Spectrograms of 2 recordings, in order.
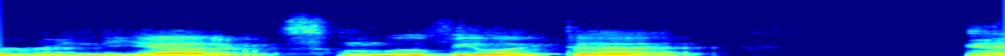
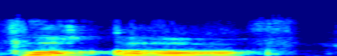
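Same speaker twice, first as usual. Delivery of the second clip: mock fuck off; 5 dB louder than usual. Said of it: "He's like".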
